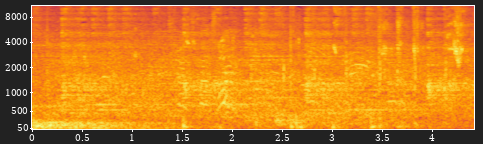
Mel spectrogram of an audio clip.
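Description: Basketball dribbled on a hardwood court, a run of sharp bounces from about a second and a half in, over arena music and crowd noise.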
